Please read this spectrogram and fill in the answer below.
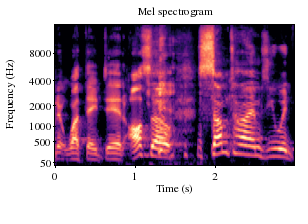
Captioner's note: Bridget chuckles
